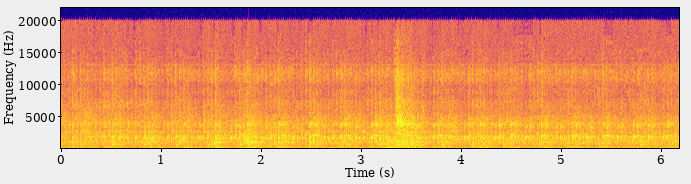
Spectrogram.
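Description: A Kubota mower engine runs loud and steady at close range, a constant low idling rumble with slight fluctuations and no talking.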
